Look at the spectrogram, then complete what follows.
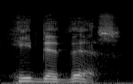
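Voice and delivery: slowed, deliberate quote; slow, weighty "He did this"; slow emphasis. Retold or imitated. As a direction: spell out each word slowly. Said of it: "rarely is it".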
